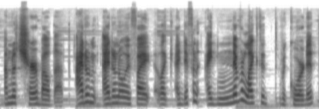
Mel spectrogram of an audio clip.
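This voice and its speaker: A woman's voice: mid-range voice, fast, fairly bright tone, soft background music. Chatty Czech-accented woman streamer. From Czech Republic. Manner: chatty, laughs often, repeats "okay?" to stress points. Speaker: VTuber streamer. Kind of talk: casual livestream chat, answering viewer chat.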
